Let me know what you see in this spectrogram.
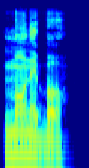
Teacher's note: The first person ending is contracted; the tense sign and the ending fuse, and bi plus o gives you the long o of the first form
